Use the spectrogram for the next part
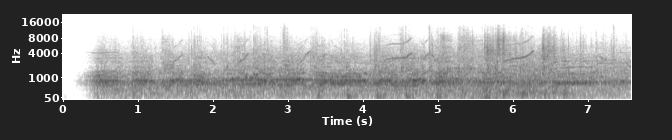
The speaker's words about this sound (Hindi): Lebanon की राजधानी Beirut की सड़कों पर गूंजते ये नारे सरकार की सुस्ती तोड़ने के लिए लगाए गए।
